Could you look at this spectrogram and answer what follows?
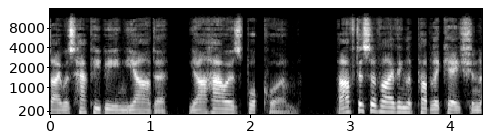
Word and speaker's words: Yahowah: It progressed with the realization that God's Shem name is pronounced Yahowah.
